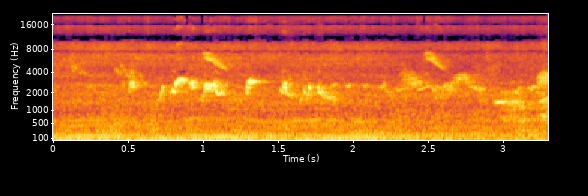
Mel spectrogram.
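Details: Shama song of quick, clear whistled phrases, slurred notes rising and falling in a rapid tumbling sequence over a faint low background hum.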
